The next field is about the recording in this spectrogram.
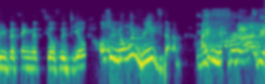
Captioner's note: chuckles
